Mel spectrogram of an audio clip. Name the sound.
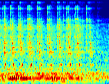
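sewing machine top stitching a halterneck dress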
